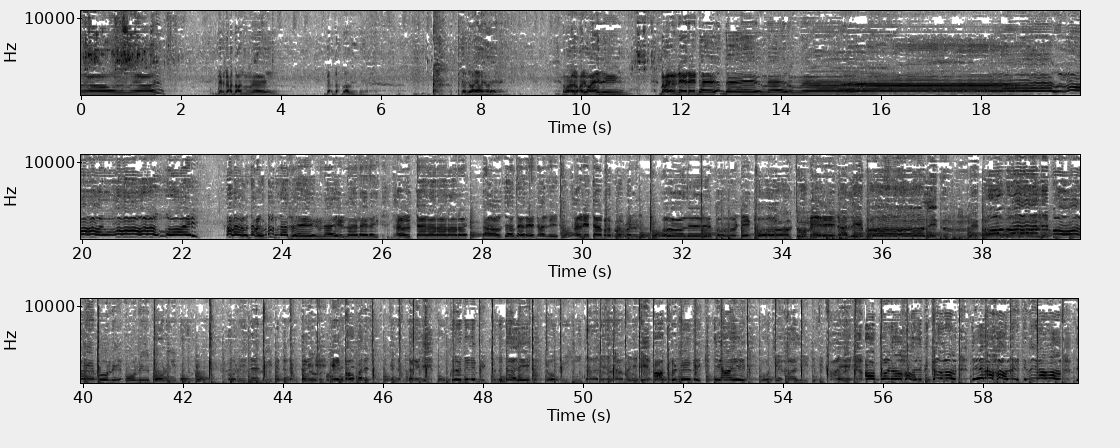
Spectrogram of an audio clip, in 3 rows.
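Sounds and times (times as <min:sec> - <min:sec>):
quick drum beats: 0:27.5 - 0:59.9.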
